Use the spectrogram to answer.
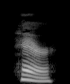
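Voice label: "hair", American English, female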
